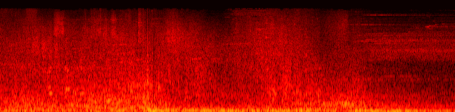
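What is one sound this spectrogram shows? A video game base crystal explodes with a deep rumble.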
